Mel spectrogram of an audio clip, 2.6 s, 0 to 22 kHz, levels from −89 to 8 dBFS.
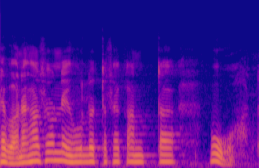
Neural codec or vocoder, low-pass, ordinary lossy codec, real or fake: none; 14.4 kHz; none; real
